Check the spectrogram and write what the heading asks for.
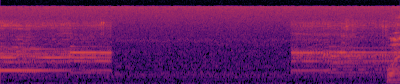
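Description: Soft background music of held, sustained notes that change pitch. It drops out for about two seconds in the middle, then comes back, and a voice begins right at the end.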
